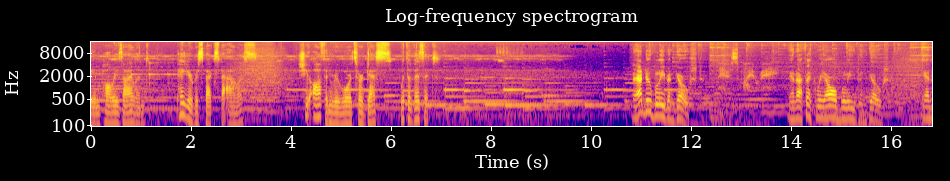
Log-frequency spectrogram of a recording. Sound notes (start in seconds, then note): 12.1 whispering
